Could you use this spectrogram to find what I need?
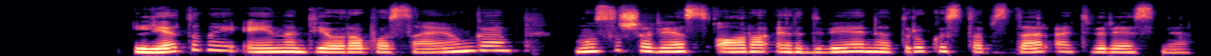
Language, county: Lithuanian, Kaunas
